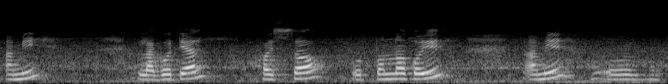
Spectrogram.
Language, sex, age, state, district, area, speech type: Assamese, female, 45-60, Assam, Golaghat, urban, spontaneous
